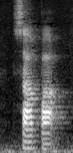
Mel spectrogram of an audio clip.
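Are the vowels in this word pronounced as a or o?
a. Both vowels are pronounced as a clear open a. This is how ngapak dialect speakers say it. "kata tersebut akan tetap terucap dengan huruf A yang jelas"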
